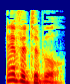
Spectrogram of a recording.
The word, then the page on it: evitable: British English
